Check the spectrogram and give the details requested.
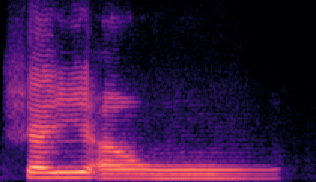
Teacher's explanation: Idham. Maal ghunnah. Masuk bersama dengung dua harakat. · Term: idgham maal ghunnah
